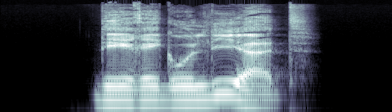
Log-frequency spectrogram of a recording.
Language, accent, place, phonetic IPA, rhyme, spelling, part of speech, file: German, Germany, Berlin, [deʁeɡuˈliːɐ̯t], -iːɐ̯t, dereguliert, verb, De-dereguliert.ogg
- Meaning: 1. past participle of deregulieren 2. inflection of deregulieren: third-person singular present 3. inflection of deregulieren: second-person plural present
